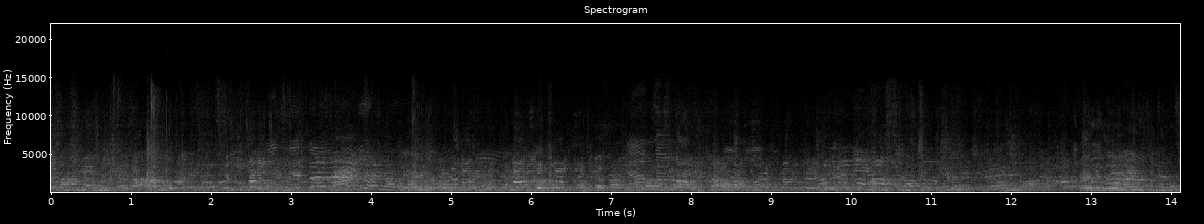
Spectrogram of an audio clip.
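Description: Spectators' overlapping chatter and calls, adults' and children's voices mixed, with no single clear speaker; a couple of short sharp knocks stand out about two and a half and six seconds in.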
